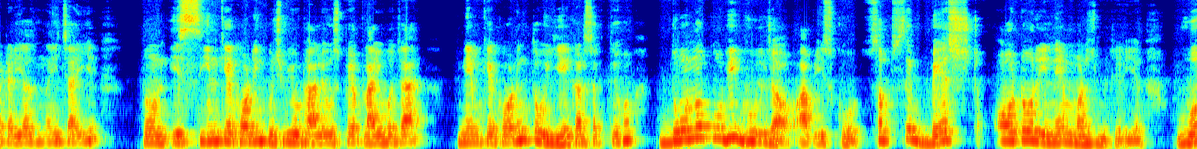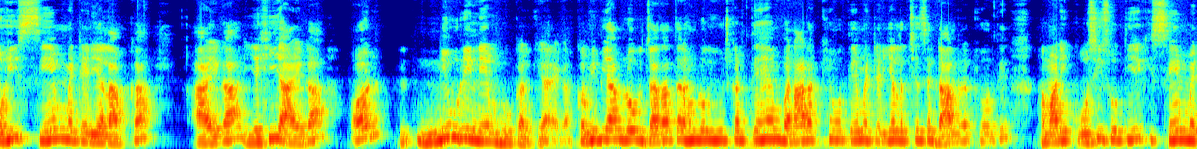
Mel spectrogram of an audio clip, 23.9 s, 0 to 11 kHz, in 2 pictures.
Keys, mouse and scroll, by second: 13.5 click, 19.7 click, 21.9 click.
